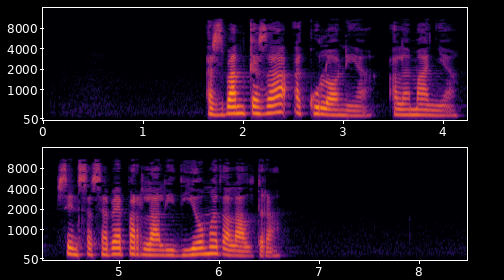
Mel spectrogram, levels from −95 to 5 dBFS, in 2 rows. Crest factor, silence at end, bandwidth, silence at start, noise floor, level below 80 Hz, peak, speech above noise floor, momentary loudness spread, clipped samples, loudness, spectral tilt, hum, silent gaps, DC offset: 24 dB; 1.9 s; 11.5 kHz; 1.65 s; -80 dBFS; -80 dBFS; -4 dBFS; 54 dB; 15 LU; under 0.1%; -26 LUFS; -5 dB/octave; none; none; under 0.1%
